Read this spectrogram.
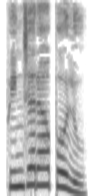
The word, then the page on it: ಪಿಂಜರಾಪೋಲು: pinjarāpōlu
